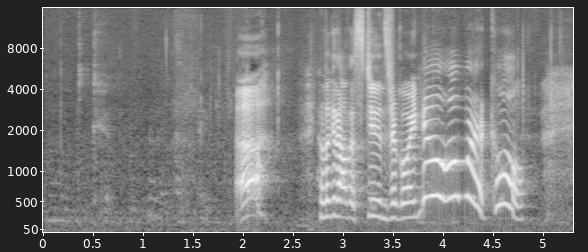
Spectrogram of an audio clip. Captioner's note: laughs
